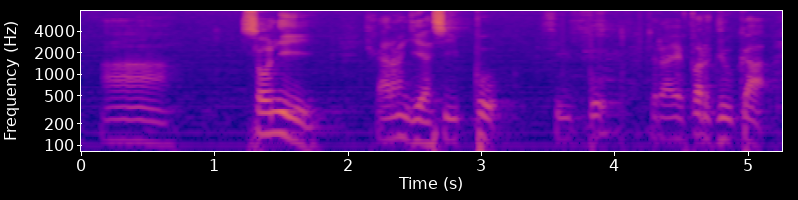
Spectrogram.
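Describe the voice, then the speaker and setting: A man speaks very slowly, with audible room echo. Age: 70s. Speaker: church member giving testimony. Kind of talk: testimony. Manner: halting.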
